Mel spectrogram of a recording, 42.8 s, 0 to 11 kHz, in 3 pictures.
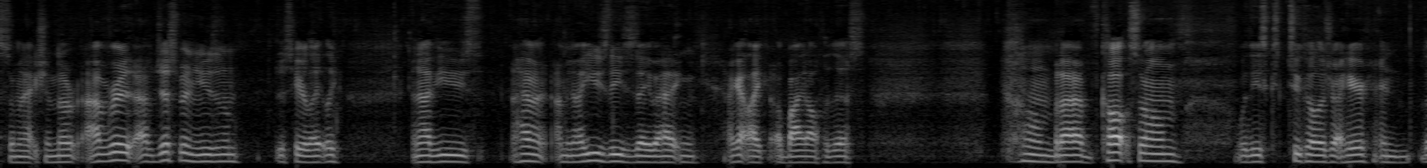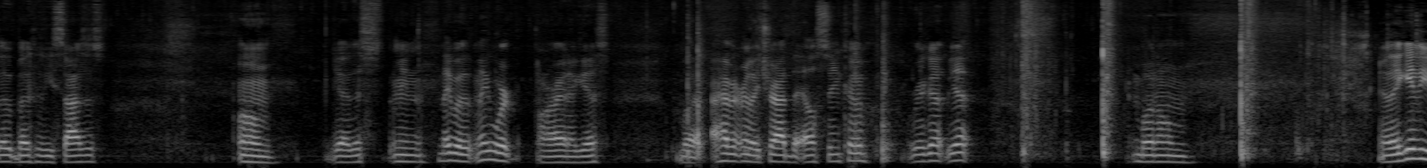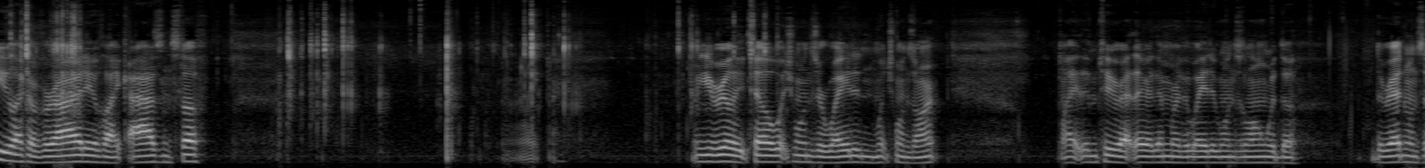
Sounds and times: Speech: 0.0 - 3.4, 4.1 - 8.7, 10.1 - 11.8, 12.4 - 15.4, 16.6 - 17.0, 17.6 - 20.4, 21.0 - 24.0, 25.6 - 26.2, 28.0 - 30.6, 35.5 - 38.0, 39.2 - 41.6, 42.3 - 42.7.

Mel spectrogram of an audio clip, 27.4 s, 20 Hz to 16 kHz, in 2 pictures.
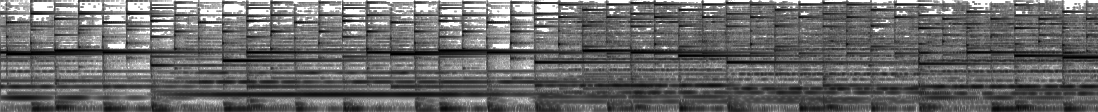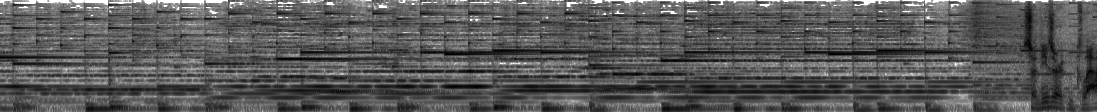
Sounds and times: Jingle, tinkle: 0.0 - 27.4
Music: 0.0 - 27.4.

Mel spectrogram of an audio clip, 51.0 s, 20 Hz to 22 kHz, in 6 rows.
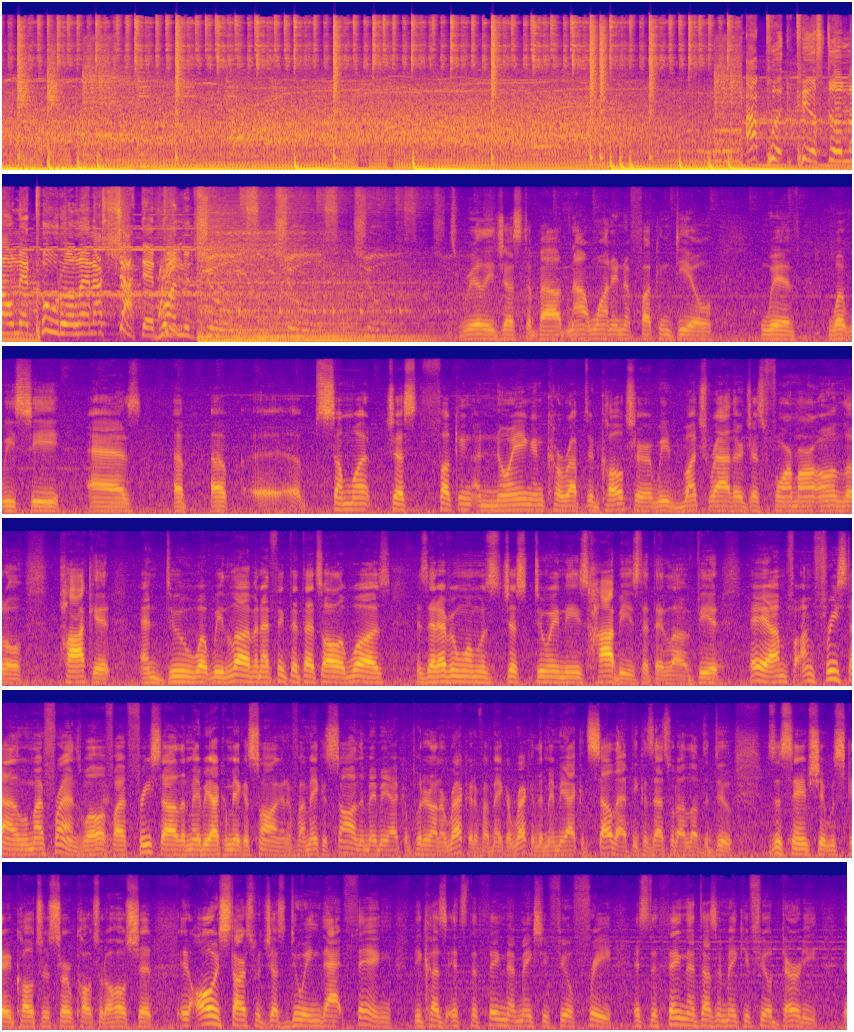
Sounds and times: Music: 0.0 - 15.2.

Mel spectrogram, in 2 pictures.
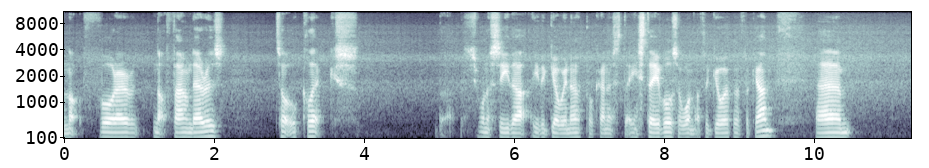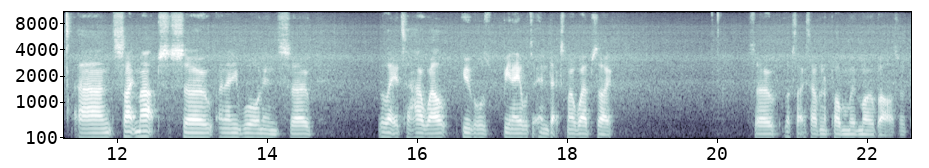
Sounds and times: Speech: 0.0 - 2.2, 2.8 - 3.9, 5.0 - 10.5, 11.4 - 14.6, 15.5 - 18.6, 20.4 - 22.5.

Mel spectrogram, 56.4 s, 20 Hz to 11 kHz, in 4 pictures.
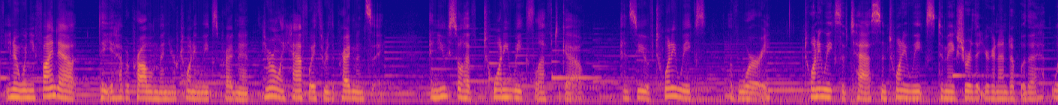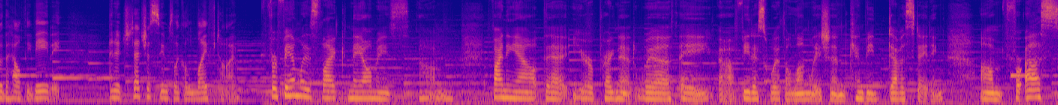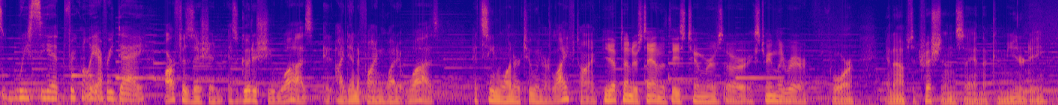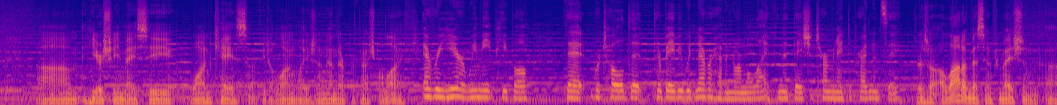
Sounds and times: Music: 0.0 - 56.4.

